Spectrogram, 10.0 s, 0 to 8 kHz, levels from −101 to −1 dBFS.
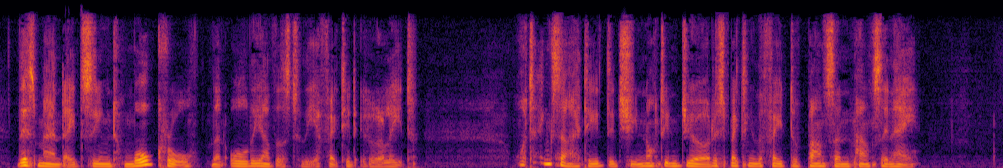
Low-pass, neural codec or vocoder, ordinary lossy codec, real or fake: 7.2 kHz; none; AAC, 48 kbps; real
